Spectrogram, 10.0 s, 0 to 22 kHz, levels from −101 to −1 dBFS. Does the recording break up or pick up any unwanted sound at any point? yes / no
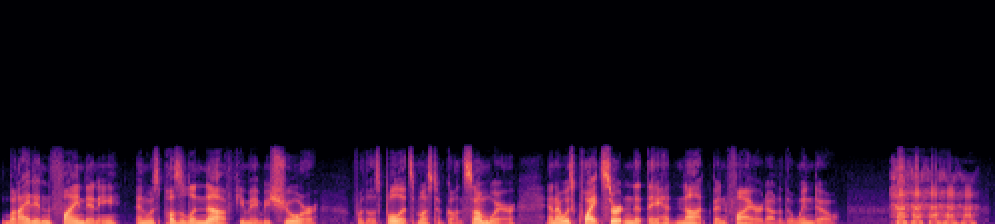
yes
